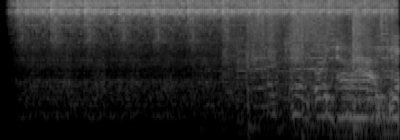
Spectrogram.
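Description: A mountain bike coasting on a dirt trail, its freewheel ticking over the hiss of the tyres. Music with a singing voice fades in over the second half and is loudest at the end.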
